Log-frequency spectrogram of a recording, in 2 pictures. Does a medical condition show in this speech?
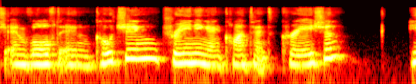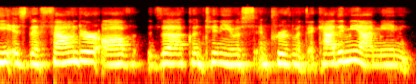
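No.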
